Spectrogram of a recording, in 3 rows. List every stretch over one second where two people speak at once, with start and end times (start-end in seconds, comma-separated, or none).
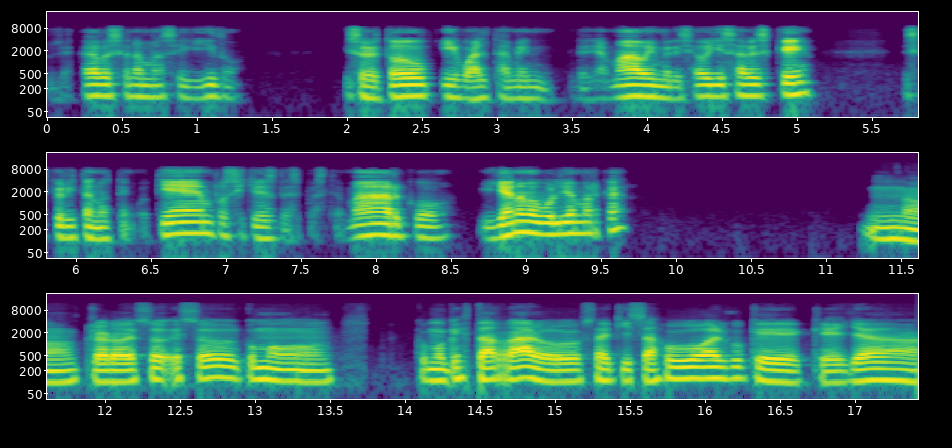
none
